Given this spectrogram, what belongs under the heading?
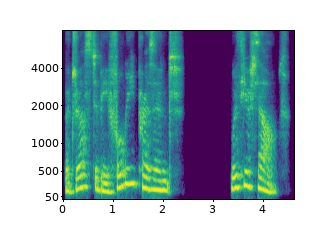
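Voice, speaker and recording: A woman leading a guided meditation in a soothing, gentle, unhurried way, leaving long pauses between phrases. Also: fairly low pitch, big pitch swings, low-quality recording.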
